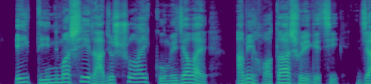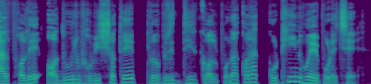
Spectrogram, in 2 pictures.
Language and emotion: Bengali, sad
